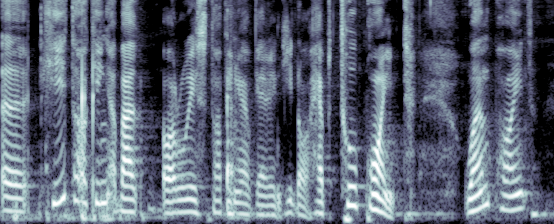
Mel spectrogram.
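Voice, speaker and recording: This woman has a fairly low voice with very wide pitch swings and a non-native accent. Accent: non-native English, limited. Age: 70s. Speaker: self-represented appellant. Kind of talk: appellate court argument. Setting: courtroom. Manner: slow.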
